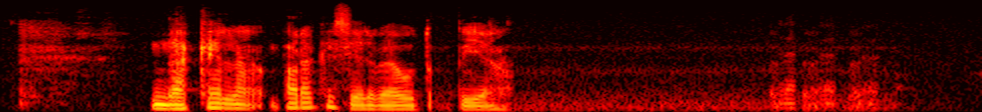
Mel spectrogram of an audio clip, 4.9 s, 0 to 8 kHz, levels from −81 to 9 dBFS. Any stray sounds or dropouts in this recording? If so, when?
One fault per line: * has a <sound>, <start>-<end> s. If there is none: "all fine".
* has a dropout, 2.1-2.2 s
* has a laugh, 3.8-4.4 s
